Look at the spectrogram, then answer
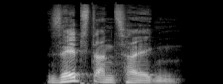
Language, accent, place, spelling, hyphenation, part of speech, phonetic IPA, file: German, Germany, Berlin, Selbstanzeigen, Selbst‧an‧zei‧gen, noun, [ˈzɛlpstʔantsaɪ̯ɡn̩], De-Selbstanzeigen.ogg
- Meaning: plural of Selbstanzeige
